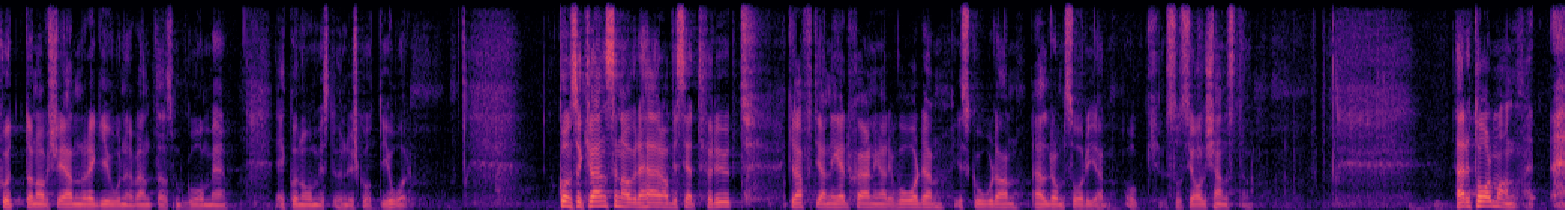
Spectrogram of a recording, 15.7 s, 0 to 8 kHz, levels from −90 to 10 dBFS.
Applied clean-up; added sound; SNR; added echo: none; none; none; none.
